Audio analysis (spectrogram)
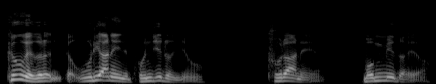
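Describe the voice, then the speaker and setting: A pastor delivers a midweek sermon in a relaxed, conversational style, posing rhetorical questions and answering them himself. His slightly high voice is gravelly and creaky, a little mellow, with lively intonation and a somewhat quick pace. The recording is dry and close, with hardly any room echo.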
